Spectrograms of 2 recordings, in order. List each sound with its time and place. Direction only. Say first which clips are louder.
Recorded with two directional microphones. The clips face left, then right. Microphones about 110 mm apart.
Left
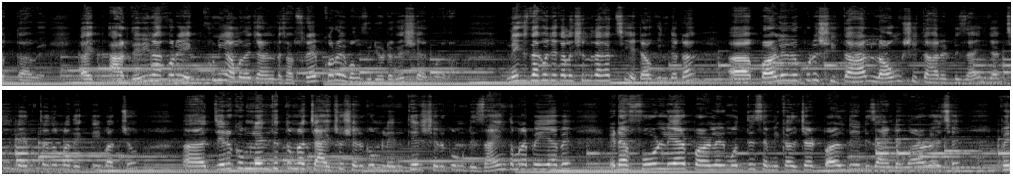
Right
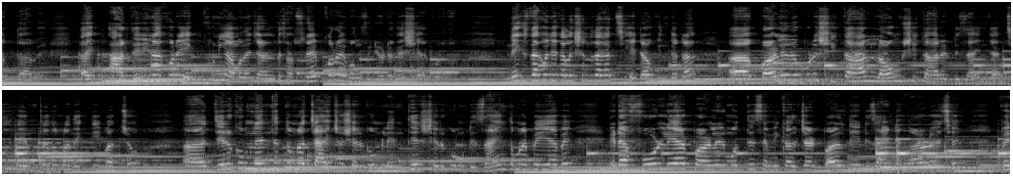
0.8 s speech: left 3 dB; 45° left (ahead or behind)
5.0 s speech: left 5 dB; 45° left (ahead or behind)
5.4 s speech: left 4 dB; 35° left (ahead or behind); by 12.9 s 50° left (ahead or behind)
12.9 s speech: left 3 dB; 40° left (ahead or behind)
15.4 s speech: left 5 dB; 35° left (ahead or behind)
